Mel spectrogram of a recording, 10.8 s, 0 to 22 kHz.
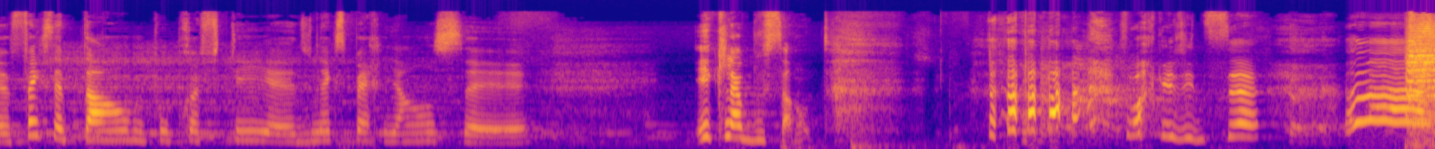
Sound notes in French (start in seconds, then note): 7.2 rires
